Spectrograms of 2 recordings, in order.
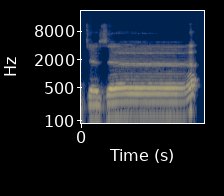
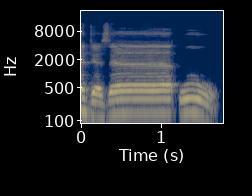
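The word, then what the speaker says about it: جزاء: Kalau kita wakaf disuruh wakaf misalnya, maka dibacanya jaza, gitu ya. Tidak boleh dibaca jaza'u. Salah ya. Tidak ada wawu di situ.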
